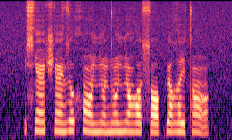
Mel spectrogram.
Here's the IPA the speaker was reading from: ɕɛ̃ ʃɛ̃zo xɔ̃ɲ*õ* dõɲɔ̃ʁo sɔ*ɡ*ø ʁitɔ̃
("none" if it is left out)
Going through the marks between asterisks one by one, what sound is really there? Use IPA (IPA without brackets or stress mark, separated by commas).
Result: õ, k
